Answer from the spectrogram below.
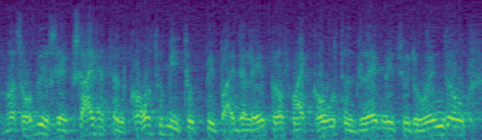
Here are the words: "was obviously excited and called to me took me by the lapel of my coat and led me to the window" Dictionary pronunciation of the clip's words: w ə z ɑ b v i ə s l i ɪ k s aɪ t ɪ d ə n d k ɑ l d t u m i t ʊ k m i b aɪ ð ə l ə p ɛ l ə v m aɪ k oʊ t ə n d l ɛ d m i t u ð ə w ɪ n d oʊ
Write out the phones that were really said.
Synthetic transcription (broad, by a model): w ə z ɑ b v i ə s l i ɪ k s aɪ t ɪ d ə n k ɑ l d t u m i t ʊ k m i b aɪ ð ə l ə b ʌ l ə v m aɪ k oʊ t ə n l ɛ d m i t u ð ə w ɪ n d oʊ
